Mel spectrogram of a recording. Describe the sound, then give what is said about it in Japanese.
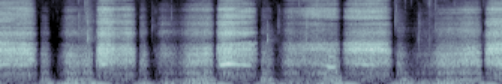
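Erotic breathing with soft gasps and pants, a rhythmic run of many breathy intakes and exhalations separated by brief pauses, fairly quiet and heard alone without speech. “愛してる、エッチな呼吸、”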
